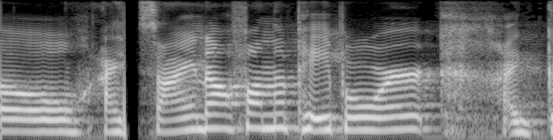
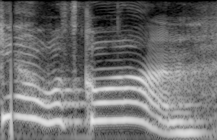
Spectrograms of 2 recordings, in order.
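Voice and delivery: much higher, clueless "Yeah, what's going on?"; oblivious chirp; 12 semitones higher than usual. Retold or imitated. Answering the serious admin, a clueless high chirp. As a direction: play it innocent and unaware. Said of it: "So I'm like".

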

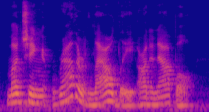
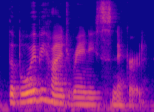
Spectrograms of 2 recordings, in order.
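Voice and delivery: plain reading voice

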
